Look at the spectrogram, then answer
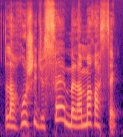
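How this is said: It is said in a Norman accent.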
